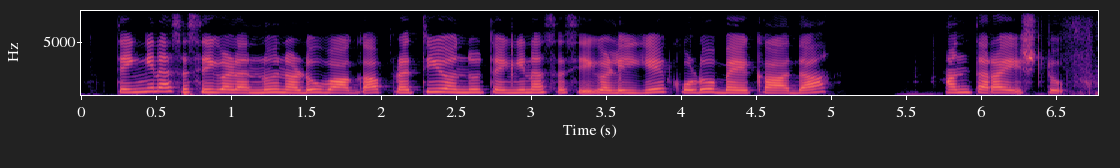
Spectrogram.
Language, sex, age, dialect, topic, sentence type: Kannada, female, 18-24, Mysore Kannada, agriculture, question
